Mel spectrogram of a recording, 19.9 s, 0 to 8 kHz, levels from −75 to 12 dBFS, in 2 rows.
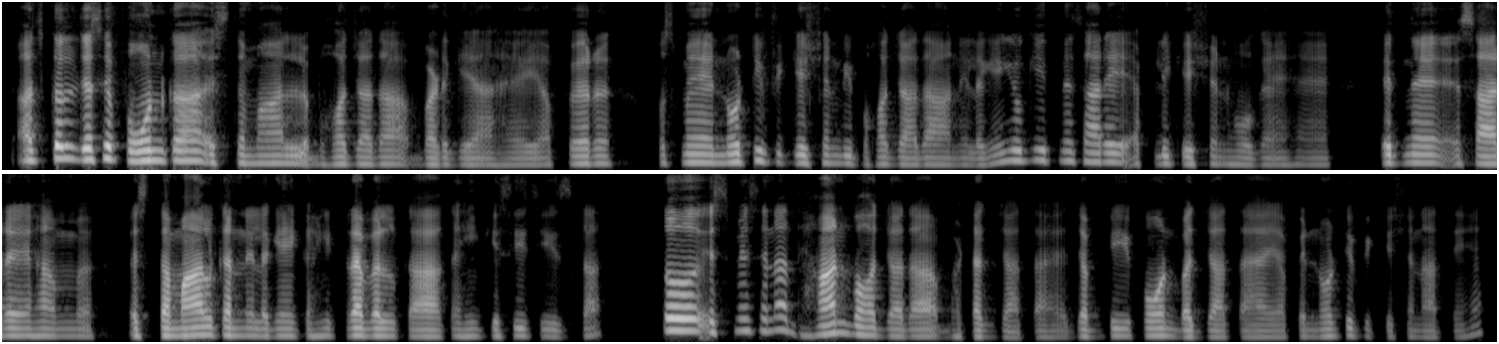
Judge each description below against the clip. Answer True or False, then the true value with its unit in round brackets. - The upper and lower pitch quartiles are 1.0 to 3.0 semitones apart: False (3.8 semitones)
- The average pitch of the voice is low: True (125 Hz)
